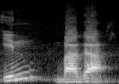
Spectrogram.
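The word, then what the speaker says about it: انبغى: ইন বাগা তো উচ্চারণ আমরা করব ইনবাগা।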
